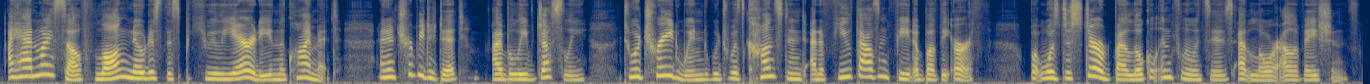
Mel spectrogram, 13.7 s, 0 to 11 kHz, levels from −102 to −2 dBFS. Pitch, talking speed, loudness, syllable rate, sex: 230 Hz, 175 wpm, -18 LUFS, 5.8 syllables/s, female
